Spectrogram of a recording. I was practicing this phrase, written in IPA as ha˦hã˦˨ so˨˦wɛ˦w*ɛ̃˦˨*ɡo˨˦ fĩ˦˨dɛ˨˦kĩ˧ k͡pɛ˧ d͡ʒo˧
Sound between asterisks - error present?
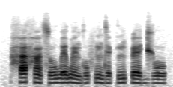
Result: no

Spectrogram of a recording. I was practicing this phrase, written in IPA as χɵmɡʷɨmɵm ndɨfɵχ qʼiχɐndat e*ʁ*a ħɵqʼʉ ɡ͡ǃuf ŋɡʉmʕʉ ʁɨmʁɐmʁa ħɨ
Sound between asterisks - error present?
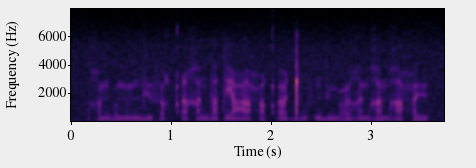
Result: yes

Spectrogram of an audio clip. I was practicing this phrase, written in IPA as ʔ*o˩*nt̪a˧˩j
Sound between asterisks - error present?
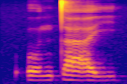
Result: no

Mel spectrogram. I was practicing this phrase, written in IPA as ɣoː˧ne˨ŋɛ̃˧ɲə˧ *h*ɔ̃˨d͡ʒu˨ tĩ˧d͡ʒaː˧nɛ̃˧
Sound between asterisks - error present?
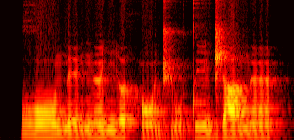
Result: no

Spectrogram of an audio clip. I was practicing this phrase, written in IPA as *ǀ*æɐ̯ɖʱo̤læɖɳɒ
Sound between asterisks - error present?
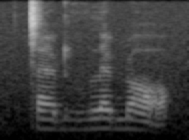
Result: no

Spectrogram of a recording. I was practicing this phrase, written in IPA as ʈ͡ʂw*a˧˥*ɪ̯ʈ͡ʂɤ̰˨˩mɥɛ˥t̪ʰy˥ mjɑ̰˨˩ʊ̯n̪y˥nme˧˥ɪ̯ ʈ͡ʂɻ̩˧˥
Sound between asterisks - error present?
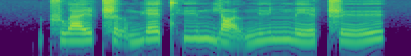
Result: no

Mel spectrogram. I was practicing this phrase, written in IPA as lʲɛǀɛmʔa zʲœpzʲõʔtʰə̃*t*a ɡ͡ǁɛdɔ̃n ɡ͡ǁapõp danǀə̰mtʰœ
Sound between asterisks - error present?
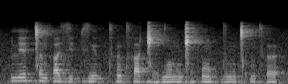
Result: yes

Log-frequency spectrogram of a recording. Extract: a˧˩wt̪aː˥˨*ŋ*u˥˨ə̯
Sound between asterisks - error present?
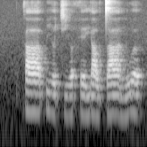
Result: yes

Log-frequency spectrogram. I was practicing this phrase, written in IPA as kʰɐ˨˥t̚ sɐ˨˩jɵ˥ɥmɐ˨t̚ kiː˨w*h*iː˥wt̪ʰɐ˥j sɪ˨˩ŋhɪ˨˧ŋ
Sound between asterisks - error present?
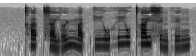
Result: no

